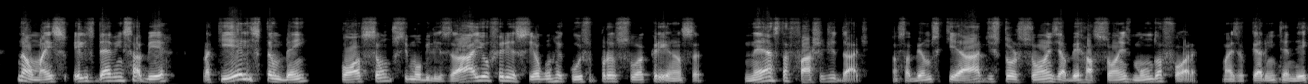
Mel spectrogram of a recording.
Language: Portuguese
